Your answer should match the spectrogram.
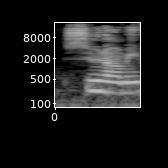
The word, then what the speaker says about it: tsunami: We drop the t at the beginning and we pronounce it with an s instead of a t and an s.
